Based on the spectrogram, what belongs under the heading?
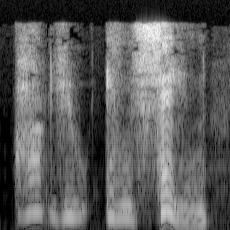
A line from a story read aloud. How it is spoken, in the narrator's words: said Hermione in a hushed voice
